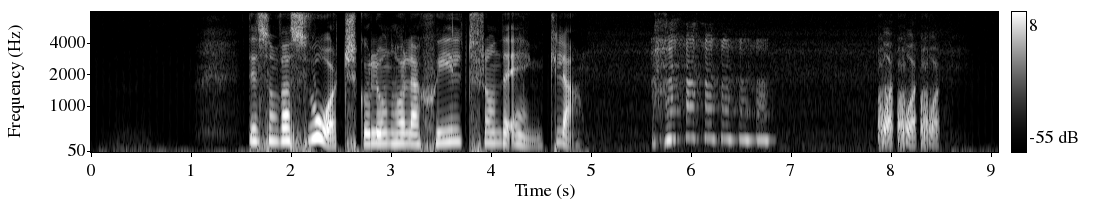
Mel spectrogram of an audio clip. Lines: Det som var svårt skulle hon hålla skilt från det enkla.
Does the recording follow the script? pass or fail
pass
